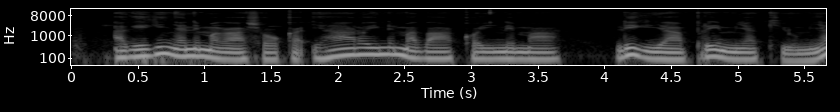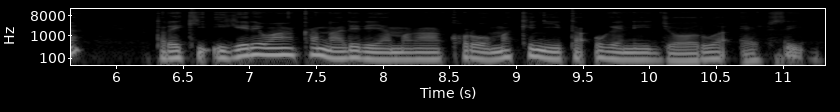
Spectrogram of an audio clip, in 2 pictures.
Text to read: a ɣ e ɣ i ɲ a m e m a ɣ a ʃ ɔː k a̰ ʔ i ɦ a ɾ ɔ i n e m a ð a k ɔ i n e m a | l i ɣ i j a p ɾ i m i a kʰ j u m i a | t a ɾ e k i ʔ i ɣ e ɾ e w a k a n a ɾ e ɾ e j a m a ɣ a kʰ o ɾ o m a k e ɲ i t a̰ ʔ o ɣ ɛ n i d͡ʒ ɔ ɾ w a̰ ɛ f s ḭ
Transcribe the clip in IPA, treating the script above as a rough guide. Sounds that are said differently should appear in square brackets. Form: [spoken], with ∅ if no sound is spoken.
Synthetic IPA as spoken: a ɣ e ɣ i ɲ a [n] e m a ɣ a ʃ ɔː k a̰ ʔ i ɦ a ɾ ɔ i n e m a ð a k ɔ i n e m a | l i ɣ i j a p ɾ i m i a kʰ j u m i a | t a ɾ e k i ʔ i ɣ e ɾ e w a k a n a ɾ e ɾ e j a m a ɣ a kʰ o ɾ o m a k e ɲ i t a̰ ʔ o ɣ ɛ n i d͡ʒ ɔ ɾ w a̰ ɛ f s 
